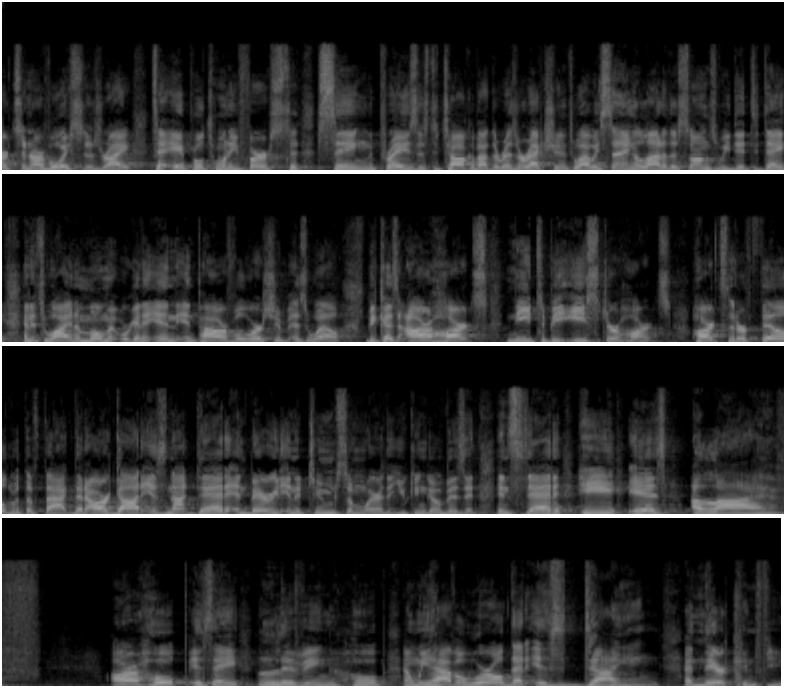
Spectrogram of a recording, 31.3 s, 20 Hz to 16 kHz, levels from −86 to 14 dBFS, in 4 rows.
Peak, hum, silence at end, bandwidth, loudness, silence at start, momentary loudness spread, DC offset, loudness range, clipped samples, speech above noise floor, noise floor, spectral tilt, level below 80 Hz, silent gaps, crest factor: -18 dBFS; none; 0 s; 12 kHz; -33 LUFS; 0 s; 9 LU; under 0.1%; 3 LU; under 0.1%; 32 dB; -66 dBFS; -3.5 dB/octave; -68 dBFS; none; 16 dB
